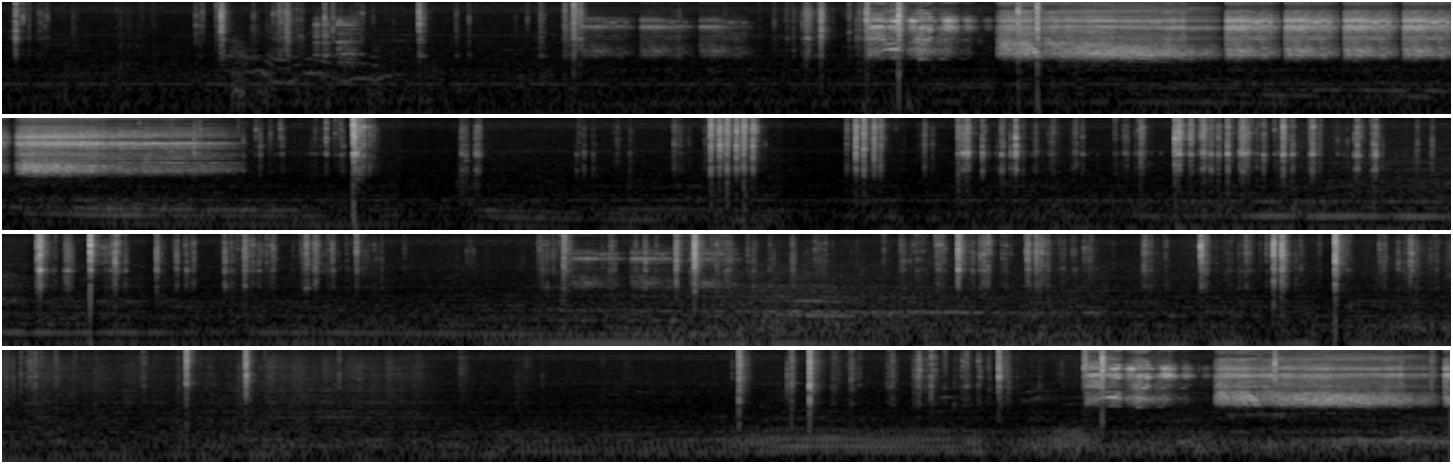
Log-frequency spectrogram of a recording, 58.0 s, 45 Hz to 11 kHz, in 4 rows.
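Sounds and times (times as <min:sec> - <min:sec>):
plastic toy clicking and snapping: 0:00.1 - 0:00.8, 0:01.4 - 0:03.4, 0:04.1 - 0:09.4, 0:11.6 - 0:18.3, 0:19.0 - 0:19.4, 0:20.2 - 0:22.2, 0:22.9 - 0:44.2, 0:44.8 - 0:46.0, 0:50.7 - 0:55.0
electronic toy sound: 0:05.7 - 0:07.6, 0:08.6 - 0:17.0, 0:34.5 - 0:36.4, 0:54.3 - 0:57.9.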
